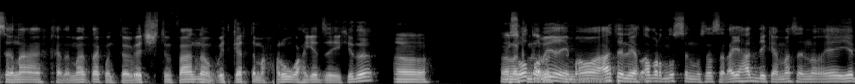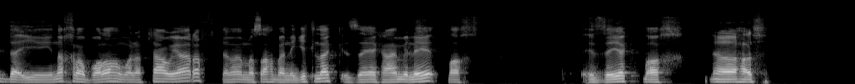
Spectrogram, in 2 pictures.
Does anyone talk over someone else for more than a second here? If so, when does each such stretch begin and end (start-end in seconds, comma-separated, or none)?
5.0-6.7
